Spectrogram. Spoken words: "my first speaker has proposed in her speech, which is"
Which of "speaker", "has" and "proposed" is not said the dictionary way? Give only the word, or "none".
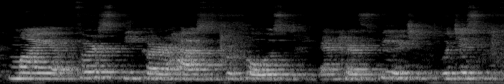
none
